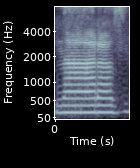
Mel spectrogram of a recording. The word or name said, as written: náraz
